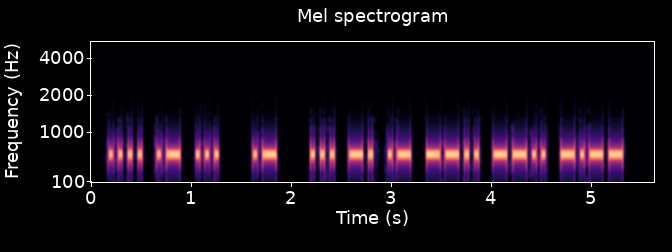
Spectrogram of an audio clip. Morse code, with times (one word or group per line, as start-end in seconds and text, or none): 0.2-1.3 HAS
1.6-1.8 A
2.2-5.3 SNAZZY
